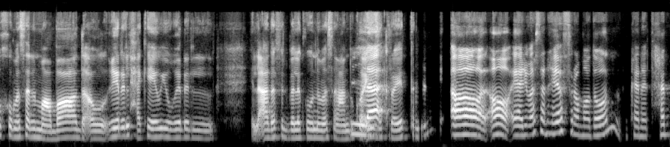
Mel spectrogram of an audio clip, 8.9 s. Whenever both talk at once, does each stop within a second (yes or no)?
yes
